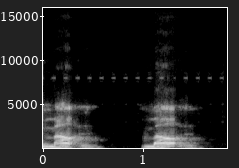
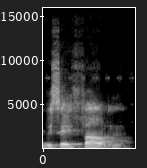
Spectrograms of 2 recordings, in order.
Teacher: generally when we're speaking comfortably mountain has no T sound in American English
